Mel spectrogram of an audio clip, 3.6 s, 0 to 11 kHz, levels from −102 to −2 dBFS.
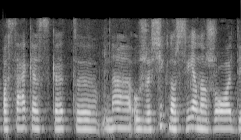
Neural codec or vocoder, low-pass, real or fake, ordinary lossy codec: none; 7.2 kHz; real; AAC, 32 kbps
